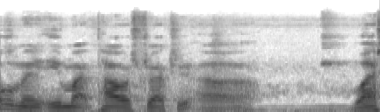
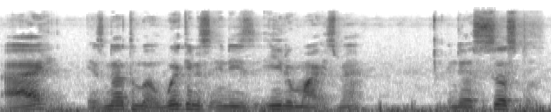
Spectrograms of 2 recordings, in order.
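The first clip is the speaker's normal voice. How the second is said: ordinary delivery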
